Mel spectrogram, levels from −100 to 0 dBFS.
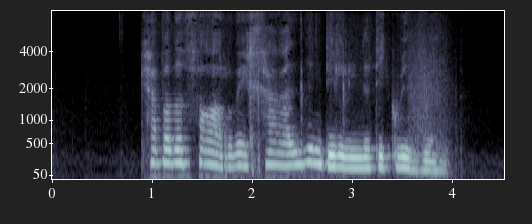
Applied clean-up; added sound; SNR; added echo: neural mask model RNNoise.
